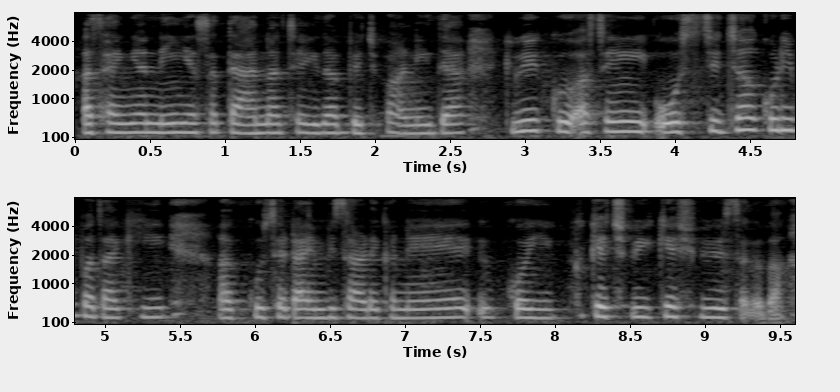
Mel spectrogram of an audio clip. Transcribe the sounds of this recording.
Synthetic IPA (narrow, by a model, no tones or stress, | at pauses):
əsãːɪjãːnəĩːəsãːt̪ɛːnaːt͡ʃaːiːd̪aːbɪt͡ʃpaːniːd̪aːkjõːkiəsĩːoːst͡ʃiːd͡ʒãːkʊɽiːpət̪aːkɪ | kʊseːʈaːimbʱiːsaːɽeːkəneːkoːiːkɪt͡ʃʰbiːkɪt͡ʃʰbiːɦoːiːsə̰kd̪a̰ː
